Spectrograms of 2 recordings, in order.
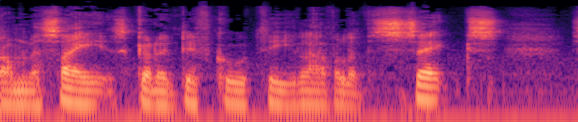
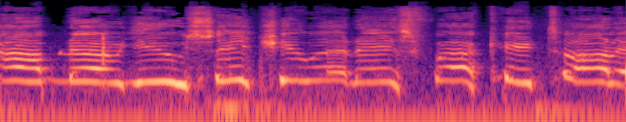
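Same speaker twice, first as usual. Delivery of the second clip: put-on drunk old man; slower than usual. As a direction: roar it like a sloshed old family friend. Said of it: "he's like, he's like".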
